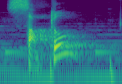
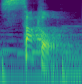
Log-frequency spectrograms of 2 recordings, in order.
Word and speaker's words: subtle: it should be pronounced subtle you're wrong it should be pronounced subtle here the b sound is silent let's look at a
